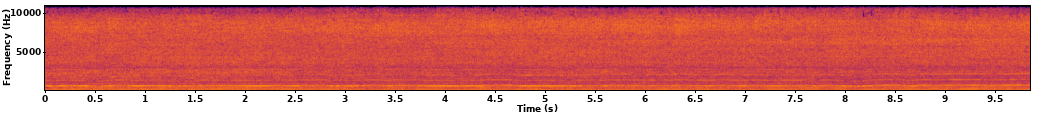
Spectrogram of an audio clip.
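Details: Dental polishing handpiece during a young girl's first dental cleaning, permanent molar possibly erupting, after bleeding gums: steady high motor whine with slight pitch wobble.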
